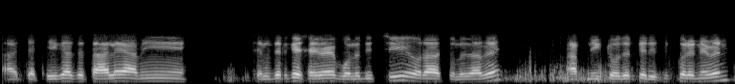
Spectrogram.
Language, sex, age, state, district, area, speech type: Bengali, male, 45-60, West Bengal, Bankura, urban, conversation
